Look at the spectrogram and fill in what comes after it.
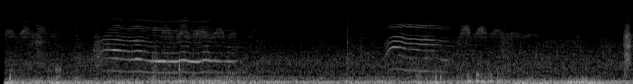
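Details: Stray cow-patterned cat approaching a person, giving a long drawn-out harmonic meow that wavers and falls slightly, then a shorter rising meow about two seconds later, over steady low outdoor rumble.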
